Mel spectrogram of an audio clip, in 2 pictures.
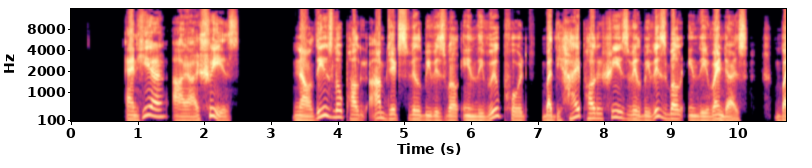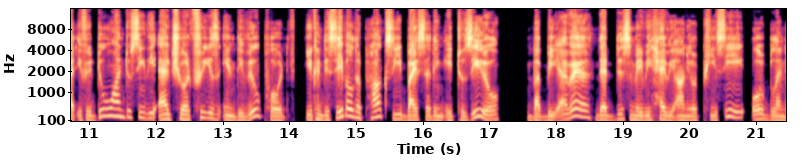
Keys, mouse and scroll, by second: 0.3-2.7 shift+middle drag, 16.4 click, 18.9-19.4 scroll down 2, 19.6-21.4 middle drag.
